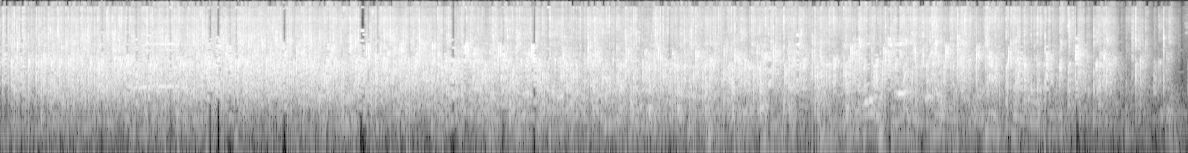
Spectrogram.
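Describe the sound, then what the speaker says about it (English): The audience at a culinary job training graduation ceremony breaks into loud, continuous applause with some cheering. It lasts about twelve seconds and fades near the close. "have a round of applause for all the work that you do every day"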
